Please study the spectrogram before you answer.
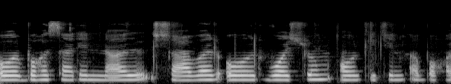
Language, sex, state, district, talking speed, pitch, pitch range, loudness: Hindi, female, Haryana, Charkhi Dadri, 160 wpm, 210 Hz, 205-210 Hz, -18 LUFS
